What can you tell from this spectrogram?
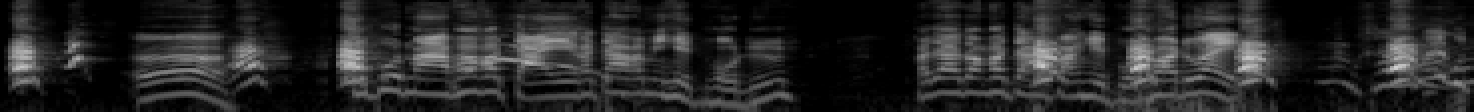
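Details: Siberian Husky welcoming dad home indoors, producing arching, sliding yowls and long moaning tones in several bursts, with a man speaking throughout.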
